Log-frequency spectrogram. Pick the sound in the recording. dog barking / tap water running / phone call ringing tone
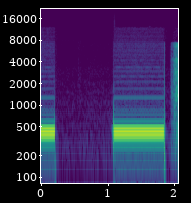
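phone call ringing tone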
